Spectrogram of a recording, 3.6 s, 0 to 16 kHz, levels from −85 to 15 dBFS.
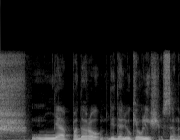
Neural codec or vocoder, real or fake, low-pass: none; real; 9.9 kHz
